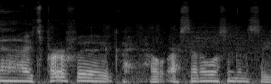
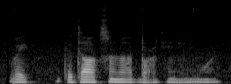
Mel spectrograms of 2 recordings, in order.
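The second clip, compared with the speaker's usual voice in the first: normal talking voice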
